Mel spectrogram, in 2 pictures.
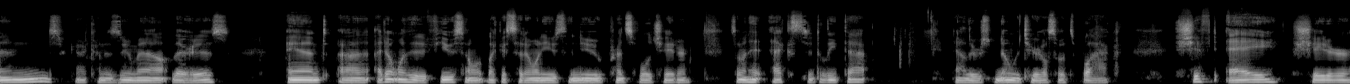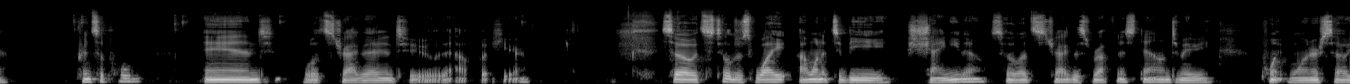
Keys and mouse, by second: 1.4-3.9 drag, 3.9-6.7 middle drag, 7.7 x, 10.9 shift+a, 16.0 click, 18.8 click, 26.7-27.0 middle drag.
